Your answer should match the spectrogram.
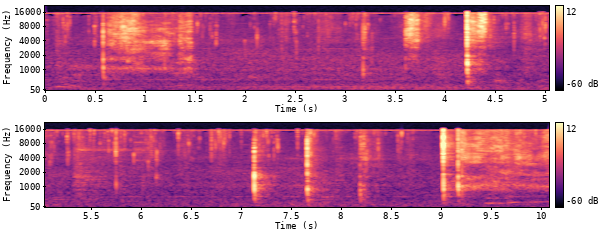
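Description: A utensil stirring a thick chicken-and-mayonnaise mixture in a bowl: soft scraping and squishing, broken by several sharp knocks of the utensil against the bowl, the loudest a little after four seconds and just after seven.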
